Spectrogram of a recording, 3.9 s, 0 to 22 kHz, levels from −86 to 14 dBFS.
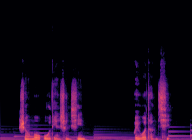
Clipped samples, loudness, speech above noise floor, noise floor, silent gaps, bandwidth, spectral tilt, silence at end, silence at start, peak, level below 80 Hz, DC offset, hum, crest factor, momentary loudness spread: under 0.1%; -24 LUFS; 23 dB; -47 dBFS; none; 12.5 kHz; -4 dB/octave; 0 s; 0 s; -6 dBFS; -64 dBFS; under 0.1%; none; 20 dB; 22 LU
